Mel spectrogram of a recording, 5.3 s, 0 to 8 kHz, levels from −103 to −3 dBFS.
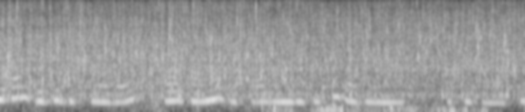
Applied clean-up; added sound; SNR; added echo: none; Stream; -3 dB; reverberation time 0.8 s.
